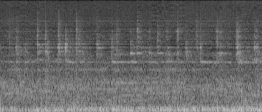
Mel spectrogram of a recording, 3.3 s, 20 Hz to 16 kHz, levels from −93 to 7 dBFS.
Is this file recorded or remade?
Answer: remade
